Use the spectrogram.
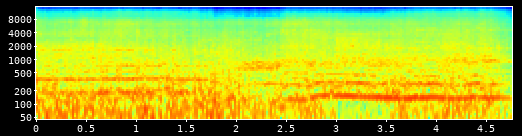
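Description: A Rotax DD2 shifter kart racing at Karting Genk, its engine droning loud and close and rising in pitch as it accelerates along the track, with no voices.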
